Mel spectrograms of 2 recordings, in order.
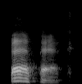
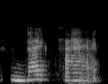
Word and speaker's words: backpack: and pack but um the word stress is the first syllable so it's not a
